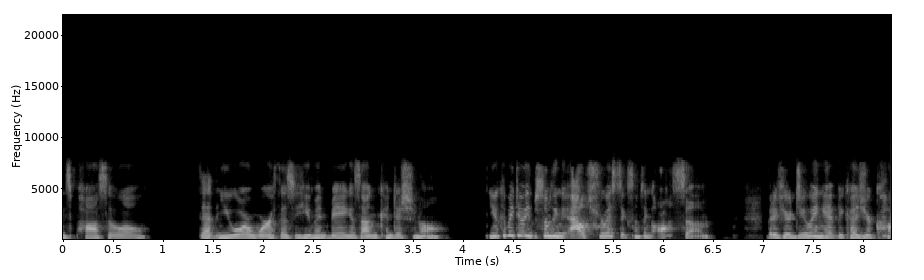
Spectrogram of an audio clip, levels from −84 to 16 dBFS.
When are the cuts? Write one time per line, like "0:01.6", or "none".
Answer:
0:04.4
